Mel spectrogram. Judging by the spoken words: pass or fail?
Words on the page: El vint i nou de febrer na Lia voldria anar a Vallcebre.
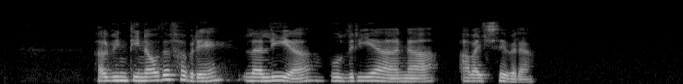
pass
